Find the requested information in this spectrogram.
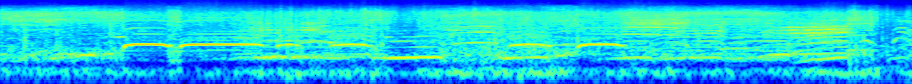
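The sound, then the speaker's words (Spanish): A herd of cattle, startled by a train engineer sounding the whistle, lowing loudly and continuously, many overlapping moos rising and falling in pitch over a steady low rumble, with no pause throughout. “El maquinista hace sonar el silbato y el ganado se espanta.”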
